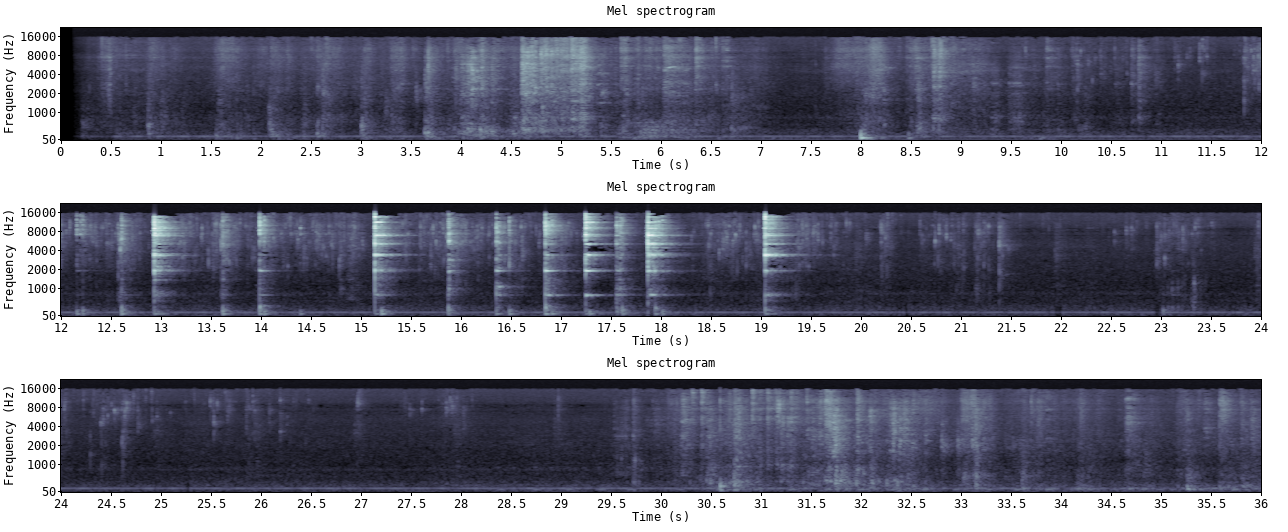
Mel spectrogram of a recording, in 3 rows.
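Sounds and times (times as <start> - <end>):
stirring and twirling pasta: 7.7 - 21.6, 22.4 - 26.4
fork clinking against ceramic bowl: 12.9 - 13.4, 14.0 - 14.3, 15.1 - 18.4, 19.0 - 19.6.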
